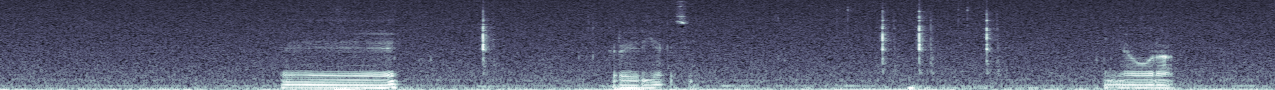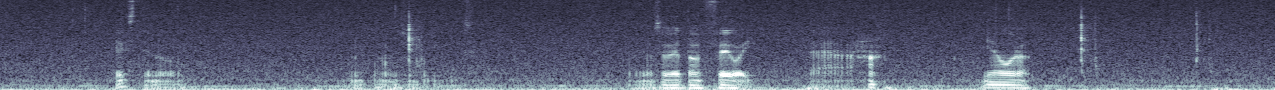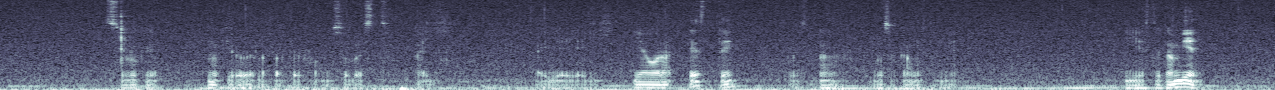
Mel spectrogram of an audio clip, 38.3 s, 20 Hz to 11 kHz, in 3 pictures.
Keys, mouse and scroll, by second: 2.3-2.9 scroll up 1, 3.0 Tab, 3.7 scroll down 1, 3.9-6.1 middle drag, 6.5 right click, 7.0 Tab, 7.7 right click, 8.1 Tab, 9.1-9.7 scroll up 1, 11.6 right click, 12.7-15.0 drag, 15.0 Tab, 15.0 middle click, 15.5-15.9 scroll down 1, 16.1-19.9 middle drag, 20.1 middle click, 20.9 right click, 21.7 Tab, 22.9 Tab, 24.9 Tab, 25.9 click, 27.3 middle click, 28.1-28.6 scroll up 2, 28.9 right click, 30.3-32.1 drag, 32.1-32.4 scroll up 1, 35.4 right click, 36.0-38.2 drag.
